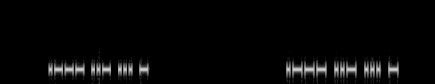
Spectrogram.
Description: Morse code, heard as a keyed tone, about 36 wpm, 700 Hz. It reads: JUST JUST
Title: Speed-Racing Top 300 Words 30wpm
